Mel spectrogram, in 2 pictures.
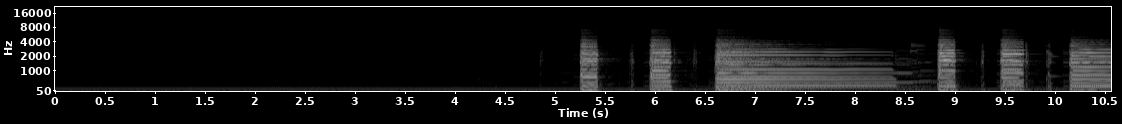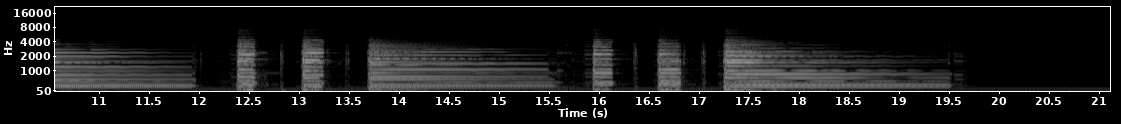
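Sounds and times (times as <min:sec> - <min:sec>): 
guitar with chorus effect: 0:05.1 - 0:19.6.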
